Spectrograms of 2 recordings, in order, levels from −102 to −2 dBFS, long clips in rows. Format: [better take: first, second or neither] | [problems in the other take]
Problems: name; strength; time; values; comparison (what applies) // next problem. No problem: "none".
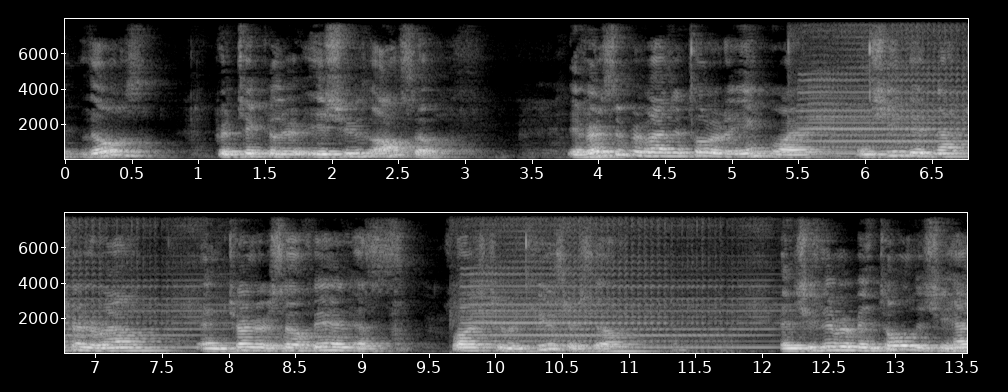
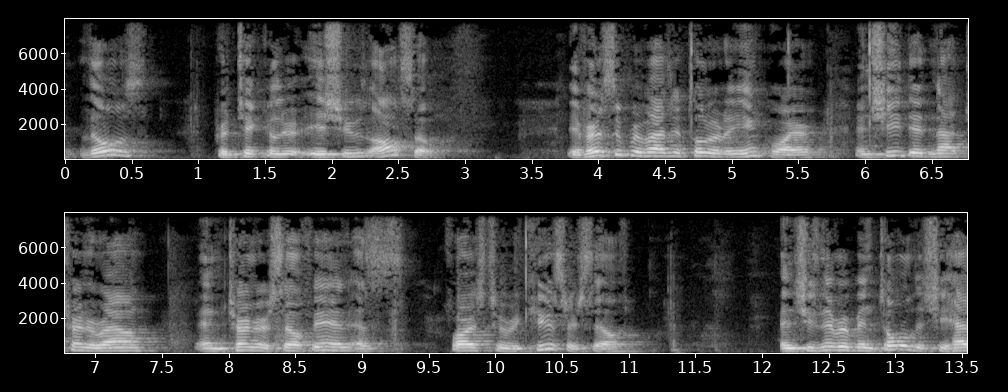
second | background sound (Harmonica); 17 dB below the speech // room echo; dies away in 0.7 s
